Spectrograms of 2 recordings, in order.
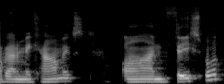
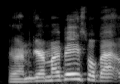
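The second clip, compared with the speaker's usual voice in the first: mock tough declaration; 5 semitones higher, 9 dB louder than usual. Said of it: "you're like".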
